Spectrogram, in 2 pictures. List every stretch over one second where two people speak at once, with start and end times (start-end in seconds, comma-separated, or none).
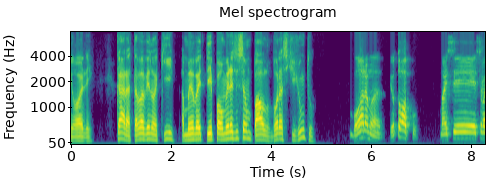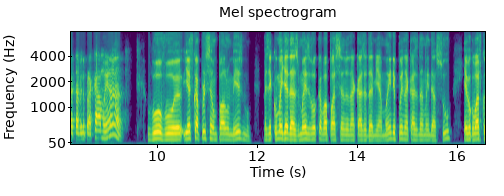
none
